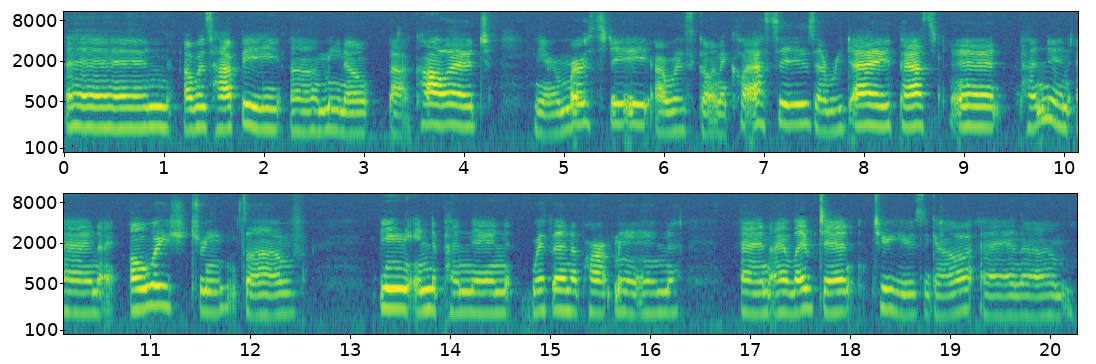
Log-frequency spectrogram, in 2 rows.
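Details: Aphasia after stroke at age 22 that paralyzed her right side and took away her speech, in a young woman who also has muscular dystrophy; recorded during recovery, with word choice her hardest part.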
